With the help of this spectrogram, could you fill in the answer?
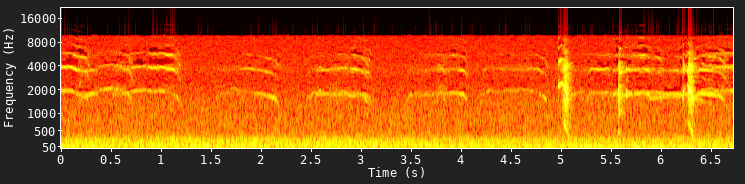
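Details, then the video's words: Six- and seven-day-old peregrine falcon chicks, four of them, fed at a nest on San Jose City Hall in May 2024: curved piping notes repeated in a steady series, then three loud knocks near the end. "San Jose CH Falcons: Hartley feeds 4 chicks 🐥🐥🐥🐥 Monty serenades 🎶"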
